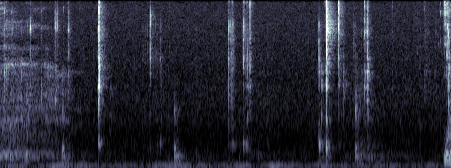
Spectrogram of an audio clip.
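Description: Faint, sparse metallic clicks from picking a padlock, scattered irregular ticks with one sharper snap, close but quiet in a still room.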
